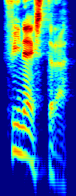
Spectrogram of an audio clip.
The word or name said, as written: finestra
